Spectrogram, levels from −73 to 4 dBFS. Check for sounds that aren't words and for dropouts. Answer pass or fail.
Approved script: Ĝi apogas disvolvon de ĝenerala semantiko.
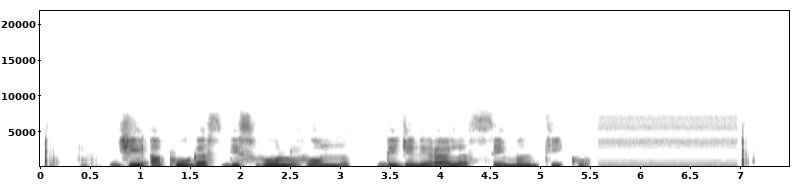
pass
